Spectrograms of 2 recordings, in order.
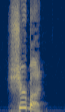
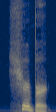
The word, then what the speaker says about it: sherbet: Your second word here, round number two, is sherbet. – Sherbert.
